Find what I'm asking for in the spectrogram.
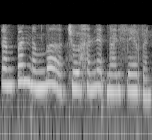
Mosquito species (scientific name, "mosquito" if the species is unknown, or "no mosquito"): no mosquito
